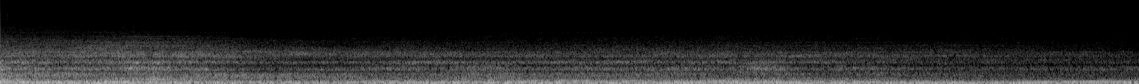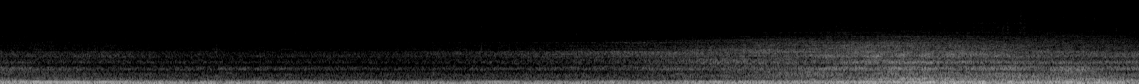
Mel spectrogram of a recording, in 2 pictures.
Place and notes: hidden sounds, omnidirectional microphones in two frequency-filtering trash bins at Tallinns main train station. the frequency is dictated by the amount of trash.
